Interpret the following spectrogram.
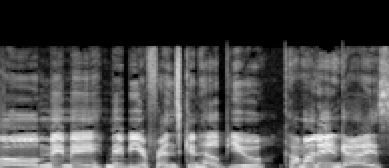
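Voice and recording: A woman's put-on character voice, high-pitched and bright with a sharp tone, slow in pace, with ordinary pitch variation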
